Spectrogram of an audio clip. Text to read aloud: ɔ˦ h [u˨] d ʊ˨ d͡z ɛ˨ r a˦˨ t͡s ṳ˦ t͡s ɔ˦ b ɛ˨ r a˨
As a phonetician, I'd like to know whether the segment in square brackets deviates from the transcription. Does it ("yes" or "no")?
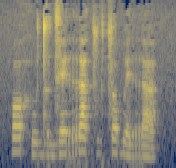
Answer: no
